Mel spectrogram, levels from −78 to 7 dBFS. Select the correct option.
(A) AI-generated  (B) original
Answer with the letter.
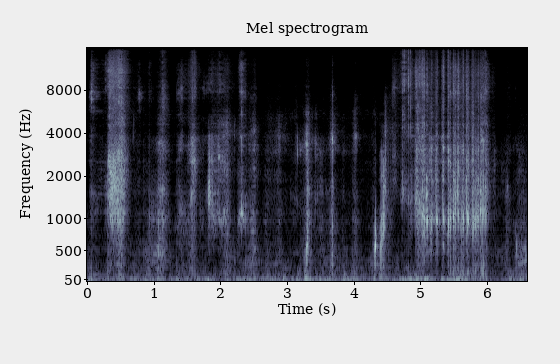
A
